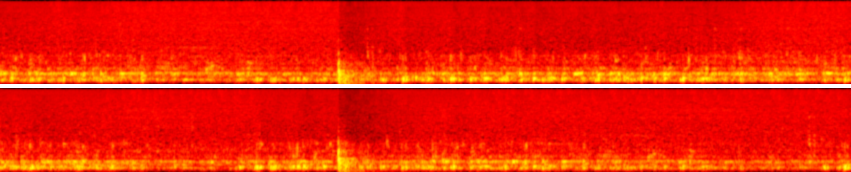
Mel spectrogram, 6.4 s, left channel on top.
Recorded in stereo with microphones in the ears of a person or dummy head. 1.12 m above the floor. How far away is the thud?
About 1.2 m.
